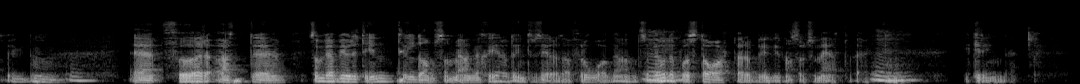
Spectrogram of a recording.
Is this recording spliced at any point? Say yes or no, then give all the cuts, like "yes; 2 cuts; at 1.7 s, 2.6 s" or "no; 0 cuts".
yes; 1 cut; at 1.6 s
